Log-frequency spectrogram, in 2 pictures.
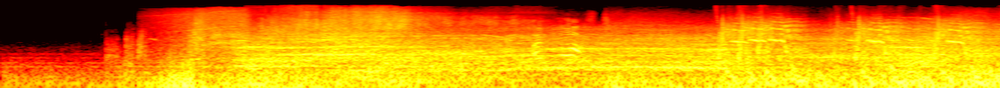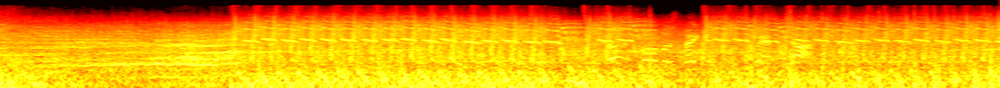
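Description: Starfighter engines roar loudly.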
